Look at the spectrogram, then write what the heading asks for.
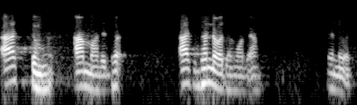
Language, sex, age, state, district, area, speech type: Sanskrit, male, 18-30, West Bengal, South 24 Parganas, rural, conversation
